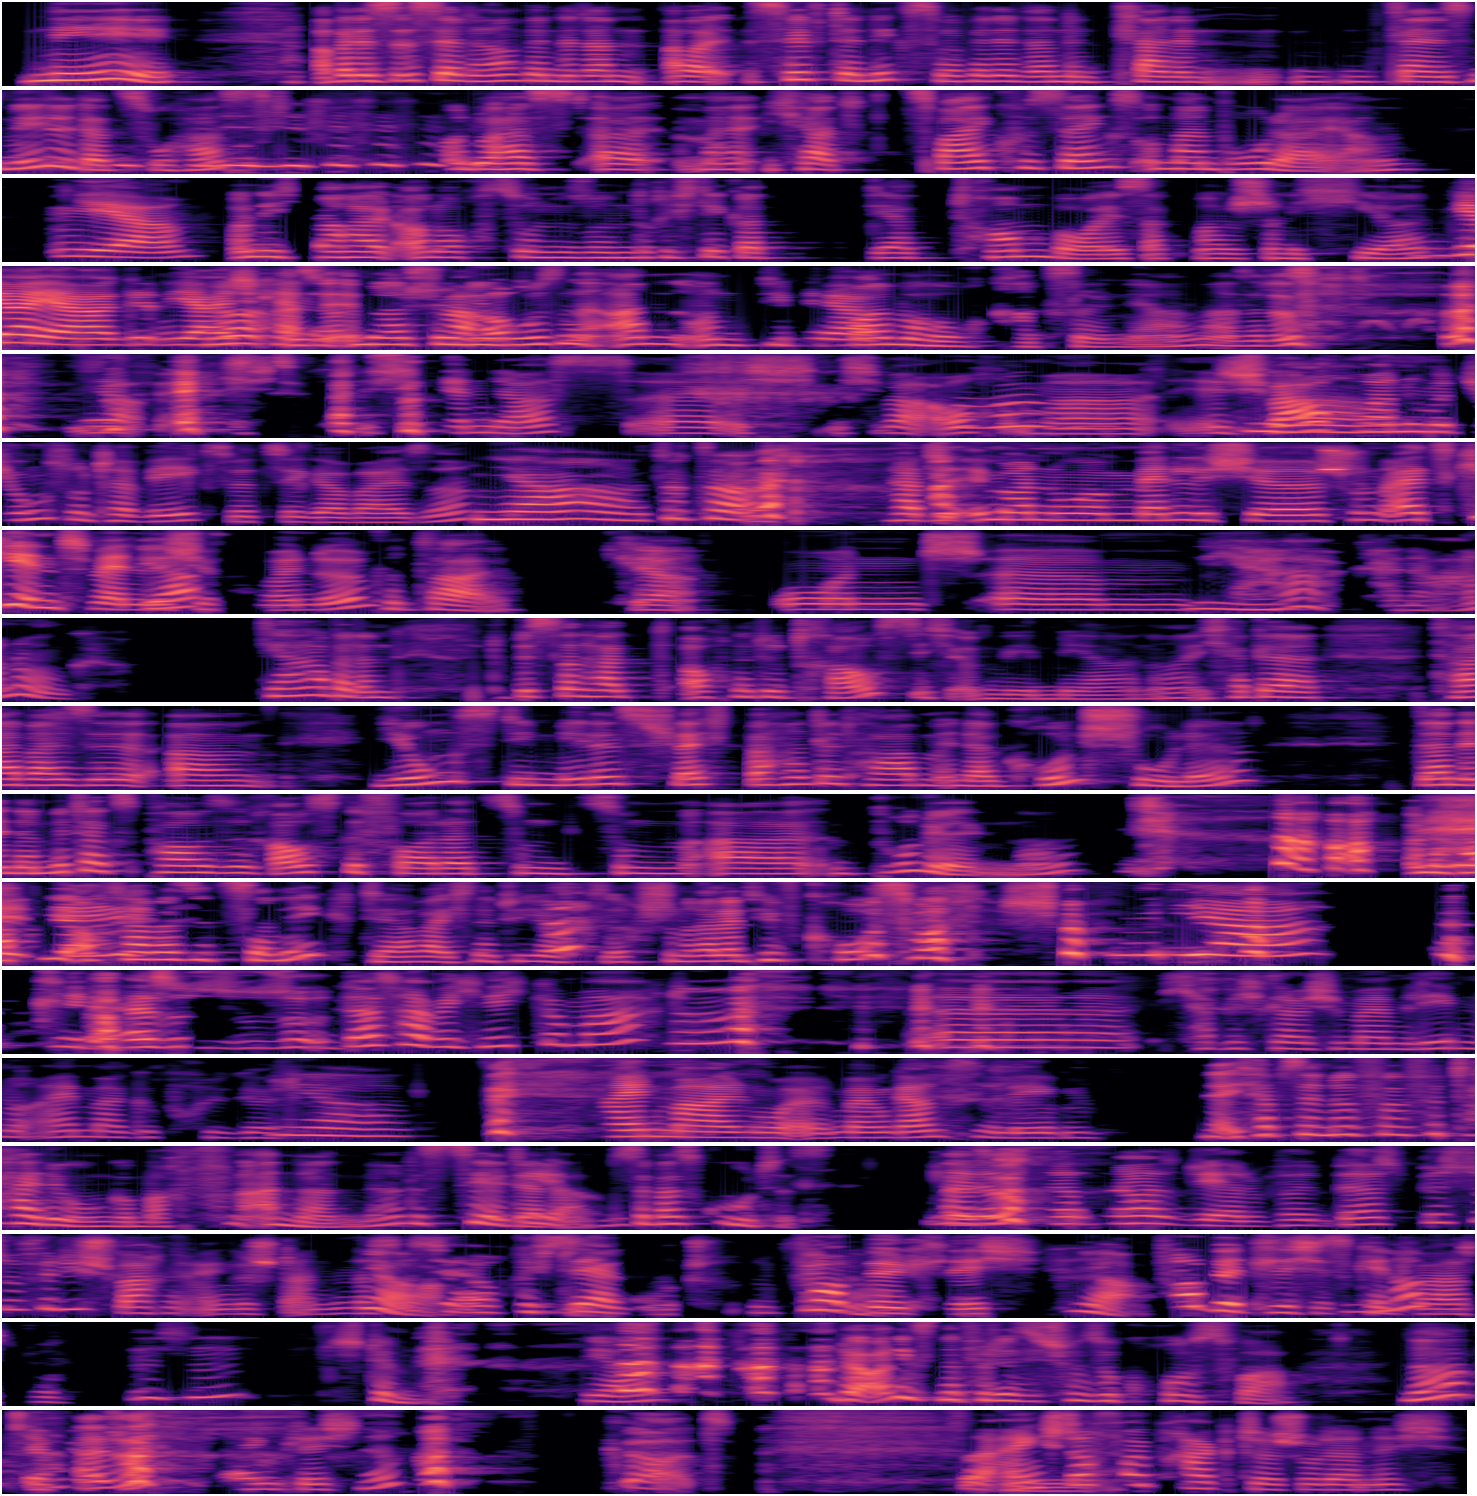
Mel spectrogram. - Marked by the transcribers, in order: chuckle; distorted speech; in English: "Tomboy"; laugh; laughing while speaking: "echt, also"; laugh; "Prügeln" said as "Brügeln"; tapping; laugh; chuckle; joyful: "Ja"; laughing while speaking: "groß war da schon. Oh Gott"; laugh; giggle; chuckle; unintelligible speech; laughing while speaking: "Also"; chuckle; laugh; laughing while speaking: "Also, oh Gott"
- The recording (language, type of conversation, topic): German, unstructured, Wie hat dich das Aufwachsen in deiner Nachbarschaft geprägt?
